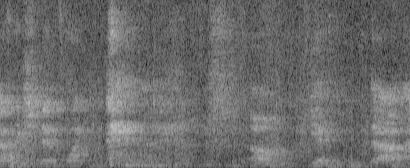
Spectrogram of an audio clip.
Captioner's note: laughs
